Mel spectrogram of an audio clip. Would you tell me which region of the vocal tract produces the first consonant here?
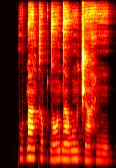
velum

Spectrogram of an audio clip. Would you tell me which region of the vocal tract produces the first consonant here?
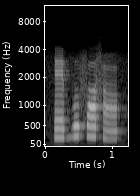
lips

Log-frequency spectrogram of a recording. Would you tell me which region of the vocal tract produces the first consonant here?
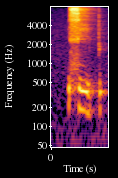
tongue tip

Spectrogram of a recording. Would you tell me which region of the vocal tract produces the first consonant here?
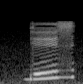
velum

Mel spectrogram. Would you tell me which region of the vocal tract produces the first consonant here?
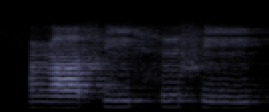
velum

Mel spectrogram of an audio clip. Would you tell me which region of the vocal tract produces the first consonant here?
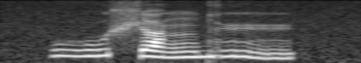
throat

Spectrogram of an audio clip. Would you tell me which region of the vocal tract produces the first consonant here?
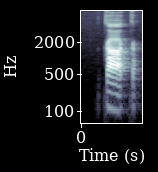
velum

